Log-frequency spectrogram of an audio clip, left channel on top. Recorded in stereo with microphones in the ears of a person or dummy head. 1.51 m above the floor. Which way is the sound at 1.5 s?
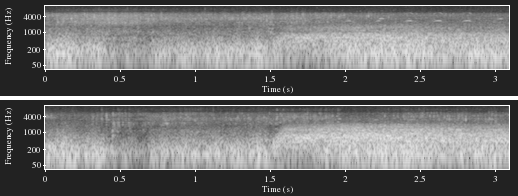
40° right (ahead or behind).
